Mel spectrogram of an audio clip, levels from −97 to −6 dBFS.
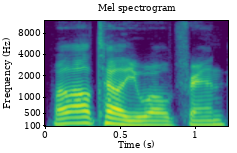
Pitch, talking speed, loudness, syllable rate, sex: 145 Hz, 295 wpm, -16 LUFS, 5.0 syllables/s, male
